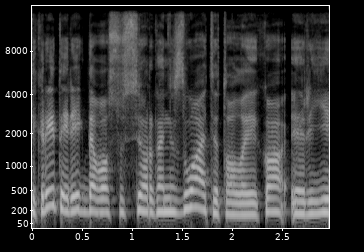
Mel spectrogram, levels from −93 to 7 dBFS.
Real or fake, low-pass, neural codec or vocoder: fake; 14.4 kHz; vocoder, 48 kHz, 128 mel bands, Vocos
